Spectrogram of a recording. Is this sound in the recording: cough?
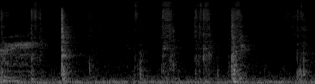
no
